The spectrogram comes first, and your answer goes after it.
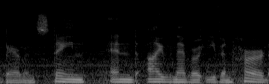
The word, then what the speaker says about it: Berenstain: of anthropomorphic bears however many remember the name as berenstein and not baron stain i also find it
